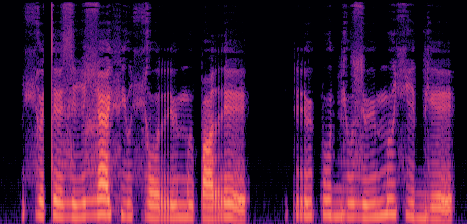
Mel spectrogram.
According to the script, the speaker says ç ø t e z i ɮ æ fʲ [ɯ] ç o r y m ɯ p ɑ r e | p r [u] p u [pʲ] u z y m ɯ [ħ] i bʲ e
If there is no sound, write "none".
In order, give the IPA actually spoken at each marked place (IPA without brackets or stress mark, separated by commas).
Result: u, y, bʲ, ç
